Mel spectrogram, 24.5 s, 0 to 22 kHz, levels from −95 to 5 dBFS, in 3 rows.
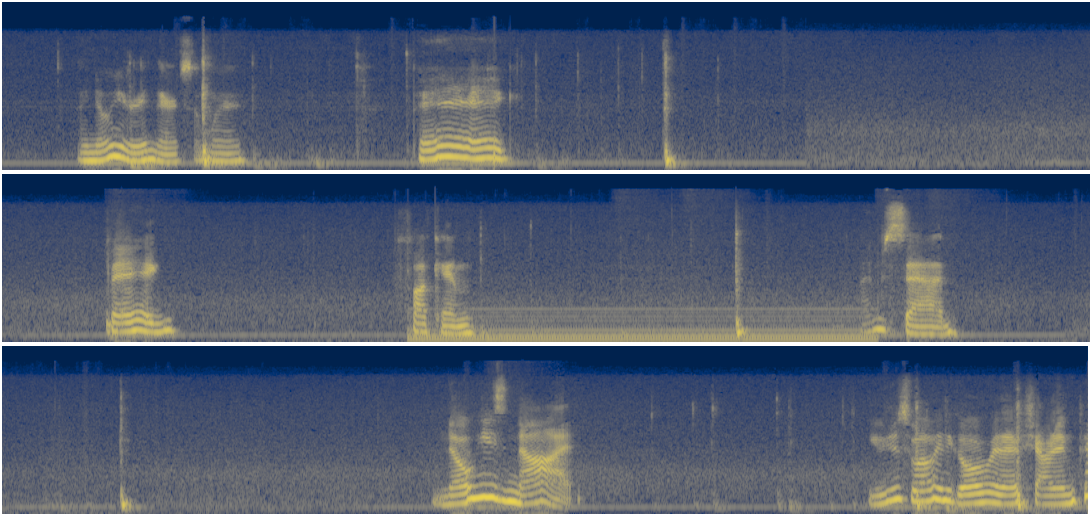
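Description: From 11.2 to 14.73 s there's mains hum, a steady 50 Hz tone about 15 dB under the signal, from a ground loop or nearby transformer leaking power-line current into the audio.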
